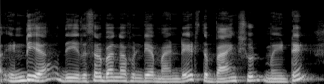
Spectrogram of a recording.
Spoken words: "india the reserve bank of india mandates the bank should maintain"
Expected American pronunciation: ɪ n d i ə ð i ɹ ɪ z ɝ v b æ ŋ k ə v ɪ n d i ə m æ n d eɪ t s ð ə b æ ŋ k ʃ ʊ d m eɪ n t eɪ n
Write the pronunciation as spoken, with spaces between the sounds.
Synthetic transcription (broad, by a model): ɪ n d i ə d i ɹ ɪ s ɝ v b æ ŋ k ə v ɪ n d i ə m æ n d eɪ t s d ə b æ ŋ k ʃ ʊ d m eɪ n t eɪ n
